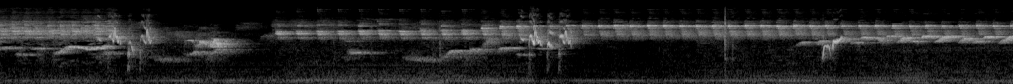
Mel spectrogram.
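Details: Chestnut-tailed starling song used as a lure, with squeaky rising and falling whistles, a short pause, then long, steady, high, rapidly pulsing chatter with occasional upward-swept notes.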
